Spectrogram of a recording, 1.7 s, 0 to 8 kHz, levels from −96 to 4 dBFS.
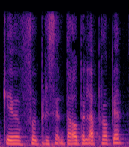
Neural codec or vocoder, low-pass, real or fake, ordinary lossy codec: codec, 16 kHz, 2 kbps, FunCodec, trained on Chinese and English, 25 frames a second; 7.2 kHz; fake; AAC, 48 kbps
